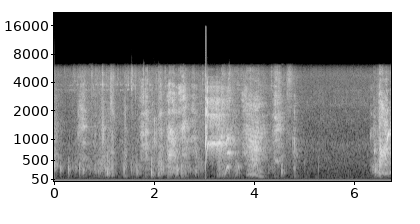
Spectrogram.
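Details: Two pet dogs, a Cockapoo and a possible Scottie mix, playing together indoors: scattered short barks, yips and growly bursts, busiest in the first five seconds, a quiet pause, then a loud burst at the end.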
